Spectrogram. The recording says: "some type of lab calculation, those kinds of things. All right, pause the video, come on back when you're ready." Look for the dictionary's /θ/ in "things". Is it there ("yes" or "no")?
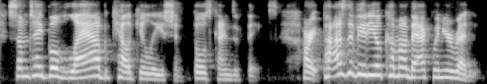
yes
